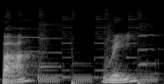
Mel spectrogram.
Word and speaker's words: Baryonyx: Baryonyx.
